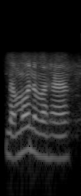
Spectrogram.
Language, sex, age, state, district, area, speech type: Sanskrit, male, 18-30, Odisha, Khordha, rural, conversation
